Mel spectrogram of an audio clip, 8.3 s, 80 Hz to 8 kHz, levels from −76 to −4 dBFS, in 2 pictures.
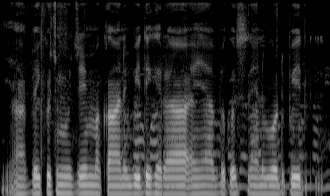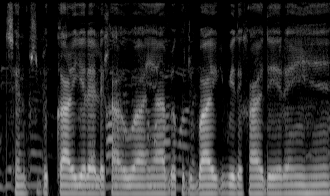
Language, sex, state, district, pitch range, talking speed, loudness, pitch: Hindi, male, Chhattisgarh, Korba, 120-125 Hz, 210 wpm, -30 LUFS, 125 Hz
